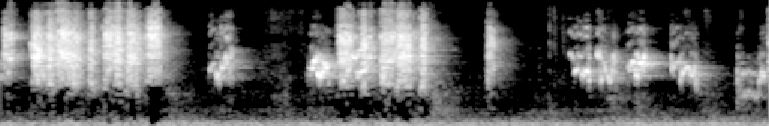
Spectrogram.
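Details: Pet budgerigar chirping: bursts of buzzy, scratchy warbling chatter, each lasting about a second, with short pauses between and quieter chirps in the gaps.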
